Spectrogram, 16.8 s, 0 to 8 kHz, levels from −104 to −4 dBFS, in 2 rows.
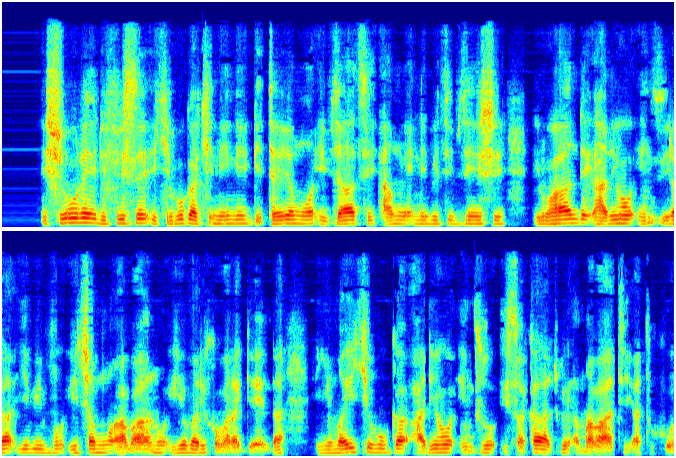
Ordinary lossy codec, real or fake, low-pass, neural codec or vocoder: AAC, 32 kbps; fake; 7.2 kHz; vocoder, 22.05 kHz, 80 mel bands, HiFi-GAN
